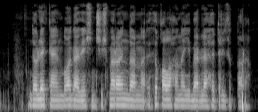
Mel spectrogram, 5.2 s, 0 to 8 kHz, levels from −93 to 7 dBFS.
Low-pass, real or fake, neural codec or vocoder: 7.2 kHz; real; none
